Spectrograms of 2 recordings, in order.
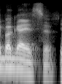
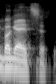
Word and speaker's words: Bogaitsev: Sergey Bogaitsev. Yes. My name is Sergey Bogaitsev.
